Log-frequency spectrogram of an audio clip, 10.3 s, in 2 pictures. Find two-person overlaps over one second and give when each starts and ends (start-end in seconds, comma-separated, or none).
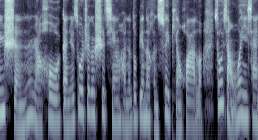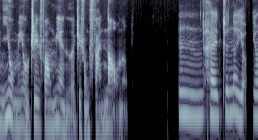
none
